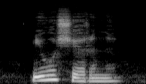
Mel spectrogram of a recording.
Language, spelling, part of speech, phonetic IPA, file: Polish, miłosierny, adjective, [ˌmʲiwɔˈɕɛrnɨ], LL-Q809 (pol)-miłosierny.wav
